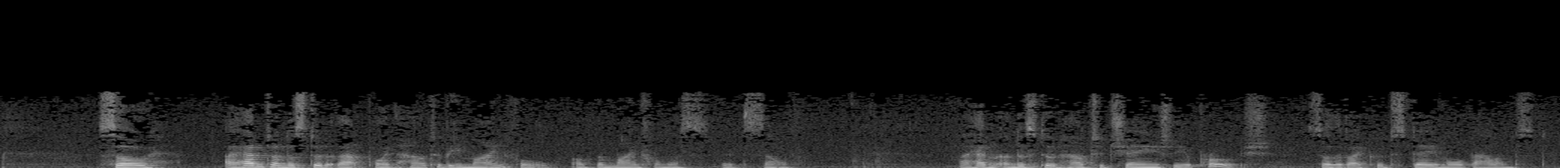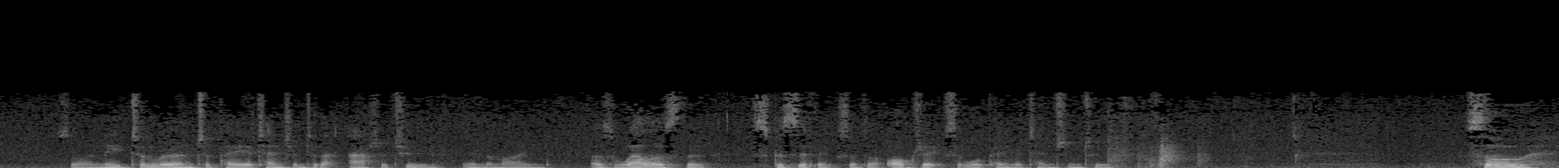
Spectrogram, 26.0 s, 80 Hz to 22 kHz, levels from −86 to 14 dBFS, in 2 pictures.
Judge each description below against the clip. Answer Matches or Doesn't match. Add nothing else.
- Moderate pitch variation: Doesn't match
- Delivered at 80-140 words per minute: Matches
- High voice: Matches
